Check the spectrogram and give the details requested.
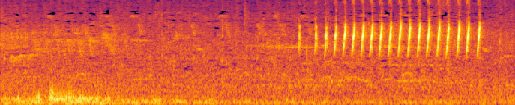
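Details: Ciblek kristal, the bar-winged prinia, in full song, used to teach magpie-robins. After a quiet start comes a steady rattling burst of about eighteen sharp, evenly spaced high notes lasting two seconds.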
